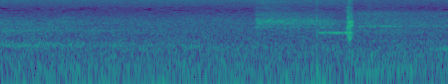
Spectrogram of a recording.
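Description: Steady low room noise, broken near the end by one sharp click with a brief electronic beep.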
